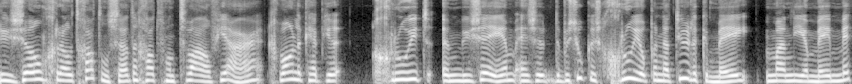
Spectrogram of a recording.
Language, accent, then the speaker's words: Dutch; Rotterdam, South Holland, Netherlands; als kunstenaars, als Rotterdammers, als liefhebbers van het museum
